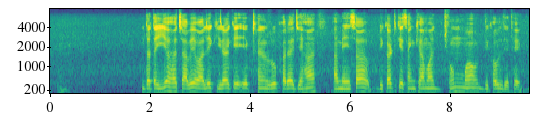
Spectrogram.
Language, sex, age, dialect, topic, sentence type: Chhattisgarhi, male, 18-24, Western/Budati/Khatahi, agriculture, statement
